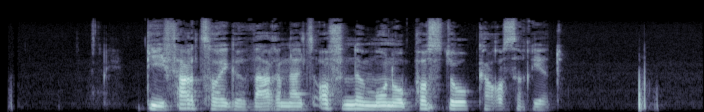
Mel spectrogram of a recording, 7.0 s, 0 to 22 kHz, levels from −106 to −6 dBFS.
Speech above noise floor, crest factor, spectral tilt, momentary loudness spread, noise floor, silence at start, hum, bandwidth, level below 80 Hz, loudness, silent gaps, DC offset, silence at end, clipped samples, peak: 51 dB; 22 dB; -4 dB/octave; 13 LU; -80 dBFS; 1.45 s; none; 11.5 kHz; -76 dBFS; -29 LUFS; none; under 0.1%; 0.6 s; under 0.1%; -10 dBFS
